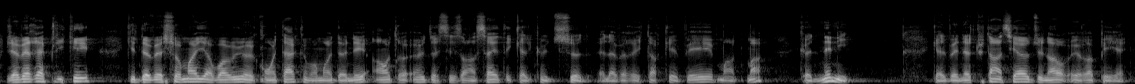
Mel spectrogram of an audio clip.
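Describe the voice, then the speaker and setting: Author, Québécois man, very deep voice, quiet and halting. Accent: Québécois French. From Quebec. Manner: soft-spoken, halting with restarts. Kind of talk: reading his novel aloud, then interview talk.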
